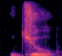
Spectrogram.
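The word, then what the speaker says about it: じゅう: have 10 and 10 it's called Jew so you can see here it is G it is U so G plus u it is U and we have an additional U so this makes it U a long sound again Jew so this is from 1 to 10.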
